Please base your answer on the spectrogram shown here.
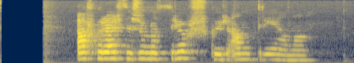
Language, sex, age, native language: Icelandic, female, 11, Icelandic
